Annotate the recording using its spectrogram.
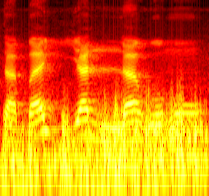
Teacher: Pada ayat 109 tabayyana lahum idghamun nun fil lam diidghamkan nun pada lam maka kita membacanya tabayyan lahum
